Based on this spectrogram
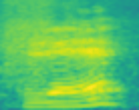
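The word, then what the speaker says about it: wrap: সম্পূর্ণ হিসল বা শীষ ডবলিউ এর পর যদি আর থাকে সেই ক্ষেত্রে ডবলিউটি সাইলেন্ট থাকে অর্থাৎ ডবলিউর পর যদি আর থাকে এখানে ডবলিউ আমাদের সাইলেন্ট থাকে অর্থাৎ ডবলিউ এর উচ্চারণ হয় না এরকম আমরা পাঁচটি এক্সাম্পল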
